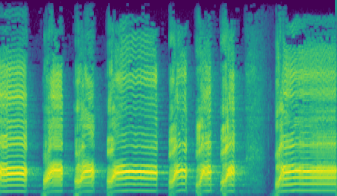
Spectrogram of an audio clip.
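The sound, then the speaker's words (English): A duck call is blown, making a loud series of about eight nasal quacks, short choppy ones mixed with a few long drawn-out notes, as the caller tries to find the duck note, with no talking. “You hear how I'm trying to find that duck in there?”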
